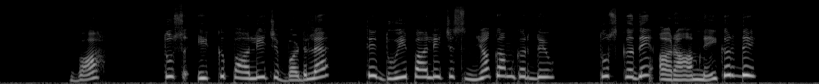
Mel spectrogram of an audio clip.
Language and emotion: Dogri, surprised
